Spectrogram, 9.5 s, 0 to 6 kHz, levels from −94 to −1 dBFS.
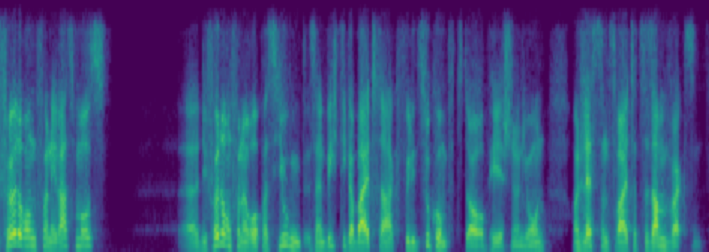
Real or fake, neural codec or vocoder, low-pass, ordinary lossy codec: fake; codec, 16 kHz, about 1 kbps, DyCAST, with the encoder's durations; 5.4 kHz; Opus, 32 kbps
